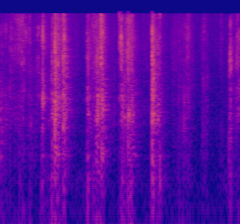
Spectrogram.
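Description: A deck of oracle cards being shuffled by hand: a fast, irregular run of light card clicks.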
